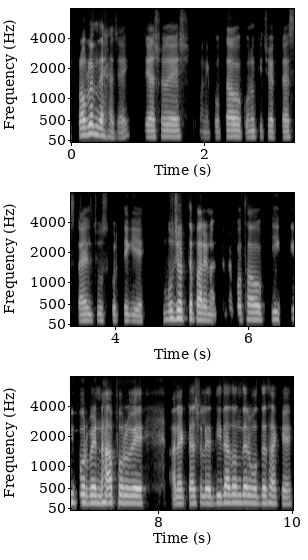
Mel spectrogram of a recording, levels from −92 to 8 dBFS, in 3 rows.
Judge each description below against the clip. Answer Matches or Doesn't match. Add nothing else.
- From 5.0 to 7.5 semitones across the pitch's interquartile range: Doesn't match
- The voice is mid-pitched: Matches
